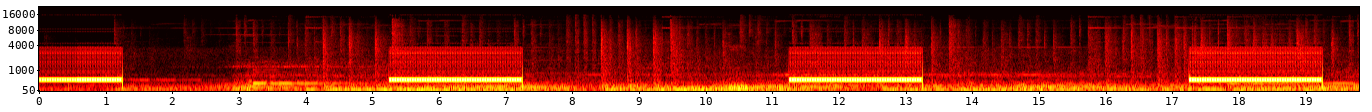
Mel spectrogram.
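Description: Telephone dial tone heard while placing a live call to the municipal guard: four steady, even beeps of about two seconds each, separated by longer gaps of faint background noise.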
